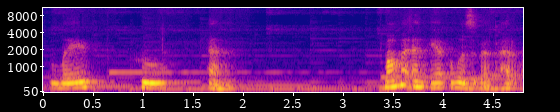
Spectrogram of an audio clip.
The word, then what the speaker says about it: Lebkuchen: These are called Lebkuchen houses, pronounced Lebkuchen.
